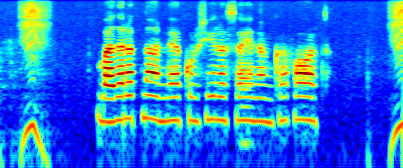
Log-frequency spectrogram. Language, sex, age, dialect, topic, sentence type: Marathi, male, 31-35, Southern Konkan, agriculture, statement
